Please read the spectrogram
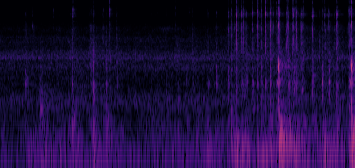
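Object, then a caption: Plastic keyboard keys. Fingertips and long painted nails tap quickly on the keycaps of a full-size black plastic mechanical computer keyboard with purple RGB backlighting. Soft, scattered clicks come first, then the typing turns faster and louder, with bright, short, sharp clacks that stop almost at once.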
